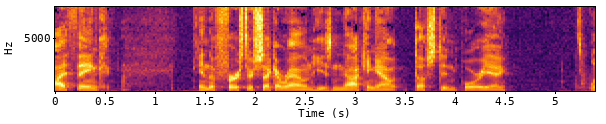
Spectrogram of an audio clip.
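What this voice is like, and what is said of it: Usual voice. Nothing is said of it.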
